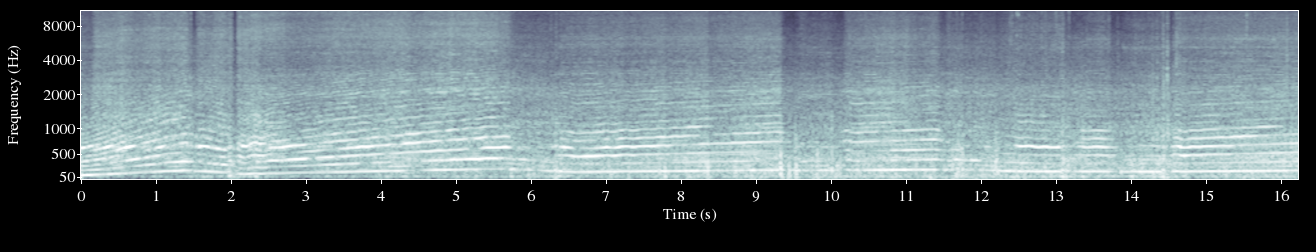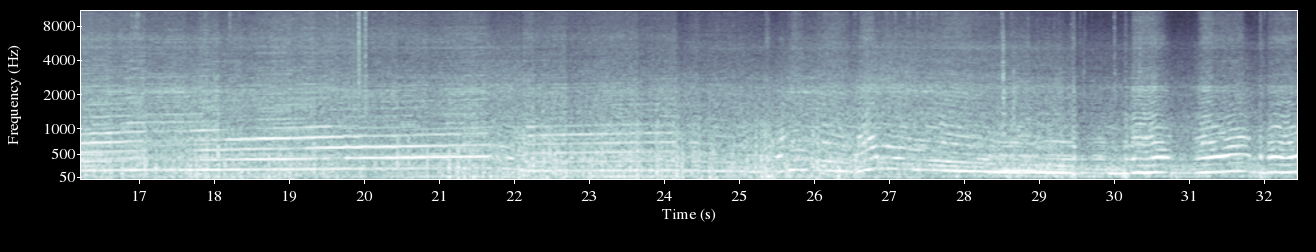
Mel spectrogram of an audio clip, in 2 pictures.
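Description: Race-prepared Mazda MX-5's four-cylinder engine heard from inside the car, revving up through the gears with the pitch dropping back at each upshift. It then holds one long, slowly rising pull, and dips and rises again near the end as the car slows for a corner.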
